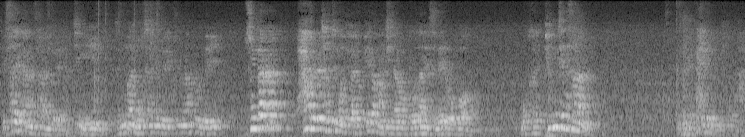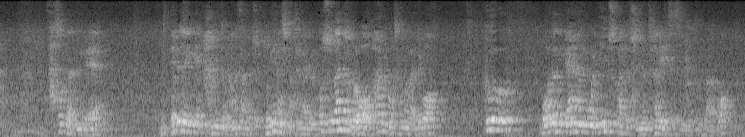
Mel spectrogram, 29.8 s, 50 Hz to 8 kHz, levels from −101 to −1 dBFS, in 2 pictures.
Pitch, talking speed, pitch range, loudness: 150 Hz, 285 characters per minute, 125-205 Hz, -26 LUFS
